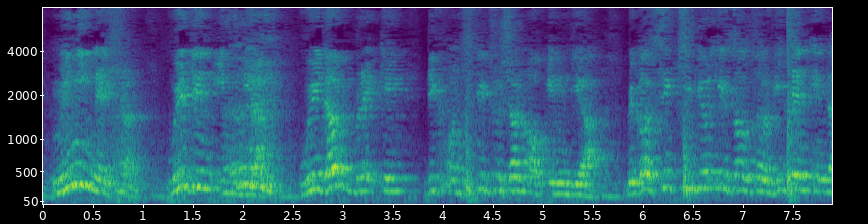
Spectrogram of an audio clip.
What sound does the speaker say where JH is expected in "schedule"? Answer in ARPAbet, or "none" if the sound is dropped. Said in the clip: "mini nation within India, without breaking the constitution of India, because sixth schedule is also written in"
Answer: none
